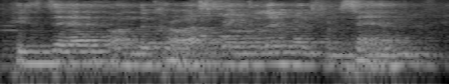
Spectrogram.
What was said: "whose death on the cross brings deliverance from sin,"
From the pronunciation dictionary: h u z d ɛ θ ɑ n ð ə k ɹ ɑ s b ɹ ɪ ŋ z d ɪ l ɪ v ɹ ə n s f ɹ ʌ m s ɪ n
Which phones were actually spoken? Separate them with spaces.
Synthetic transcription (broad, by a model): h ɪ z d ɛ θ n ð ə k ɹ ɑ s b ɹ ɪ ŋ d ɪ l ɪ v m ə n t f ɹ ʌ m s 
